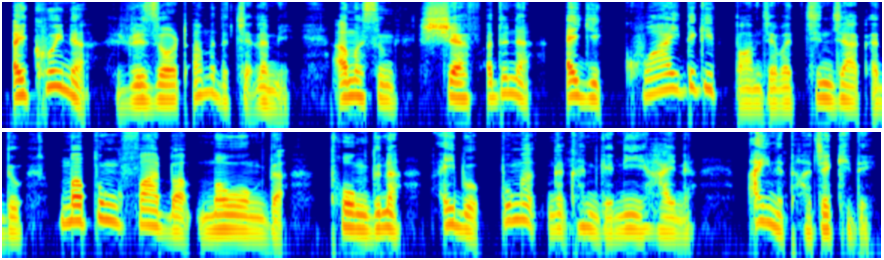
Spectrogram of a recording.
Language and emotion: Manipuri, surprised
